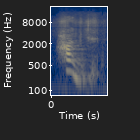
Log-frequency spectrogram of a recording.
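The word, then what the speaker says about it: 汉语: The pinyin and tone for Hanyu is with the 4th falling tone on Han, Hanyu. The pinyin and tone for Hanyu has a 2nd rising tone on Han, Hanyu.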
